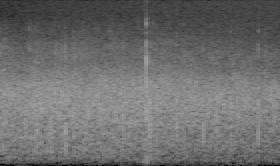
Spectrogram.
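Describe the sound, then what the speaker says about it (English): Audience clapping for an award recipient at a university awards ceremony, a steady, even patter of many hands heard from a distance, continuing throughout without voices. "Now you should clap, right?"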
